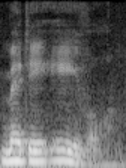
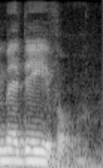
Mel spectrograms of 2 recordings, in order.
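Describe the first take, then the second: First: The vowel sound after the d is kept. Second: The vowel sound after the d is dropped. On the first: The speaker calls it right. "you keep the I of medium" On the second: The speaker calls it wrong. "you don't say medieval"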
